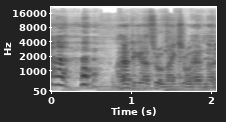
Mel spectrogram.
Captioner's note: laughing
